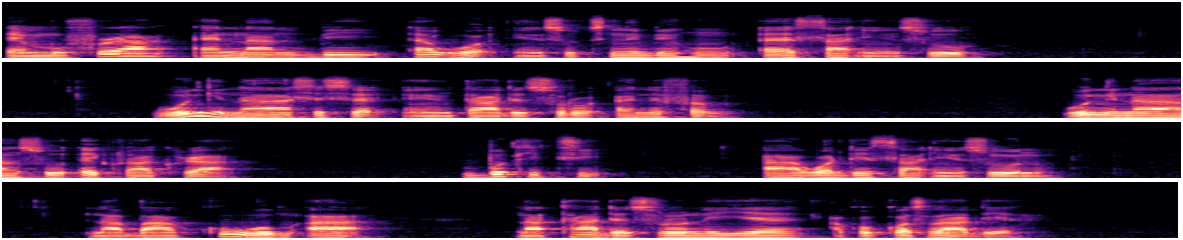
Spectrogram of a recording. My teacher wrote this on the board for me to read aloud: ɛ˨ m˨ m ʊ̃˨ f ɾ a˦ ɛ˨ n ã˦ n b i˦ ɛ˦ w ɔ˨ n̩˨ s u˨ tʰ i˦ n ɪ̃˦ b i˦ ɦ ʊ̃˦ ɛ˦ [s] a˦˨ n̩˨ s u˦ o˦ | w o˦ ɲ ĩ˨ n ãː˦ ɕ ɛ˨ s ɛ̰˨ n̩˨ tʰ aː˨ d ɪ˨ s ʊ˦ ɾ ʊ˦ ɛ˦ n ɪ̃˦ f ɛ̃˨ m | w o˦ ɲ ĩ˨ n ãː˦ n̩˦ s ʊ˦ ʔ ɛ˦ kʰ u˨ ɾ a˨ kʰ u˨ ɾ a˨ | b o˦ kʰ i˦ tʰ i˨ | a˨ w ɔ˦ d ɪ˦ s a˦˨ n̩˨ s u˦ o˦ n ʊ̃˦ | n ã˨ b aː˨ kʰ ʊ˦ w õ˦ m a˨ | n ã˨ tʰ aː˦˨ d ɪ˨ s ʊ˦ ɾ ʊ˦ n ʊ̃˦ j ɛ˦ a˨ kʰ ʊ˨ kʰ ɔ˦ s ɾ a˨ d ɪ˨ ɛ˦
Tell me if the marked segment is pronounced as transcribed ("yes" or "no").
yes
